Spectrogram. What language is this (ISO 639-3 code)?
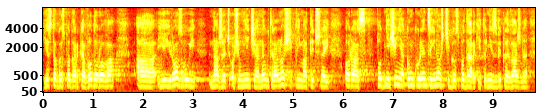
pol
